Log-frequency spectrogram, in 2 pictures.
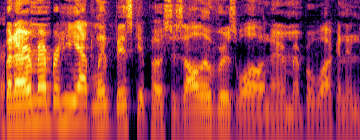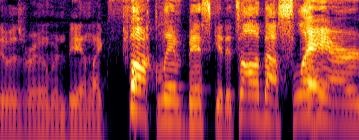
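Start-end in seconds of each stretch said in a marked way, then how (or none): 4.8-7.2 mock child voice, pitched up, berating and taunting. Retelling words said at nine to a best friend: imitating own past berating. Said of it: "just fucking berating my best friend".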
